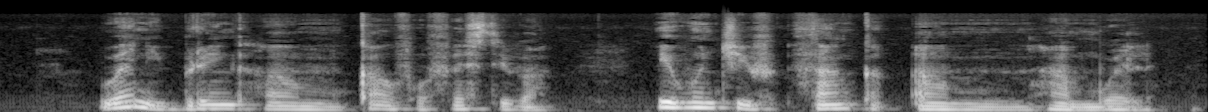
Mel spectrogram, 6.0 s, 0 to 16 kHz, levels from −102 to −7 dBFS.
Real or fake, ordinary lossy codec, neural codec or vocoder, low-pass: real; AAC, 64 kbps; none; 9.9 kHz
